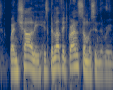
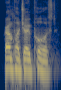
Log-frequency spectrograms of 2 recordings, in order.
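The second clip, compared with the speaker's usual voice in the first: ordinary delivery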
